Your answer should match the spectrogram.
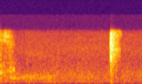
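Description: A single short, sharp click about three-quarters of the way through, against near silence.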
